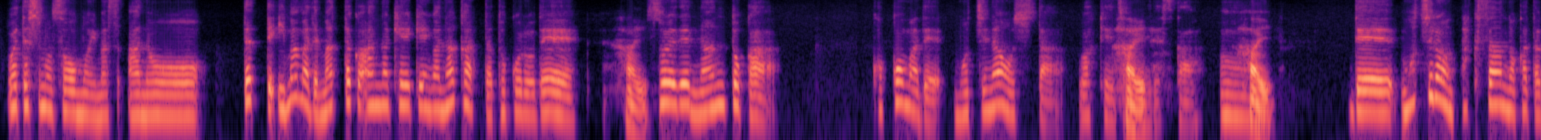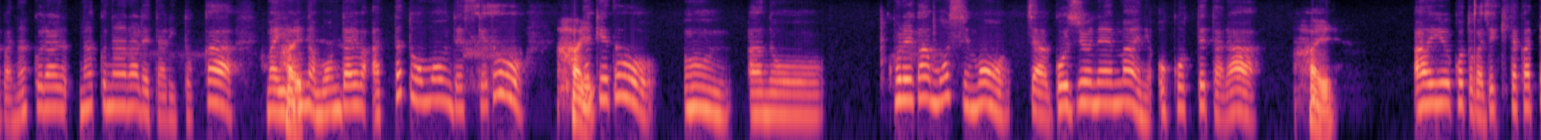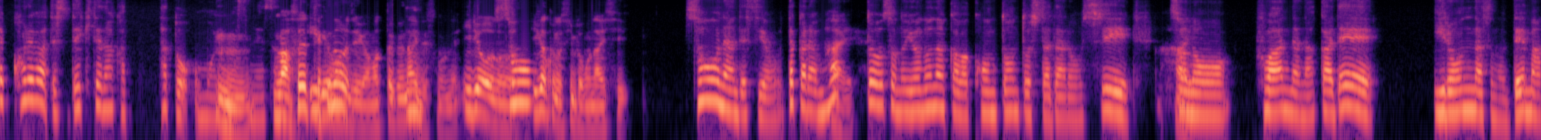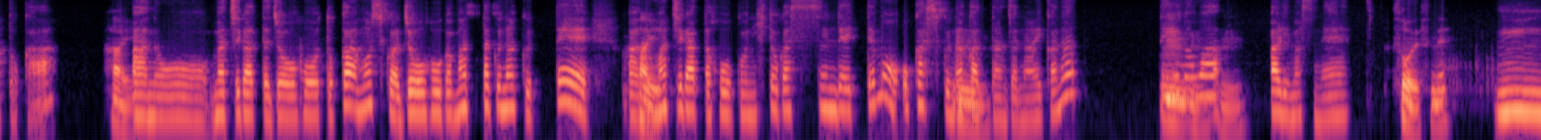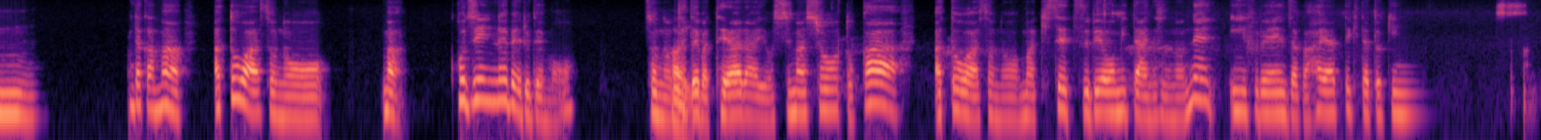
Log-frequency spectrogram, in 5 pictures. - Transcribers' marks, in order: other background noise; static; distorted speech; tapping
- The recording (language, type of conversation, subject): Japanese, unstructured, 今後、感染症の流行はどのようになっていくと思いますか？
